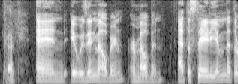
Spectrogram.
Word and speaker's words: Melbourne: I have learned that the locals in Melbourne, Australia pronounce it as such. Melbourne, not Melbourne.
